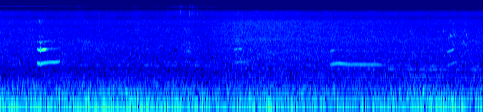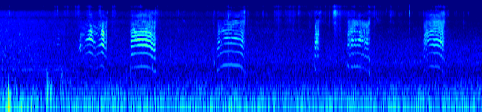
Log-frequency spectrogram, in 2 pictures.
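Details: Stray cat in Istanbul, Turkey, out on the city streets: after a quiet stretch with a faint thin whine, a run of about six short, high, arched meows comes in quick succession, over a low steady urban hum.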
